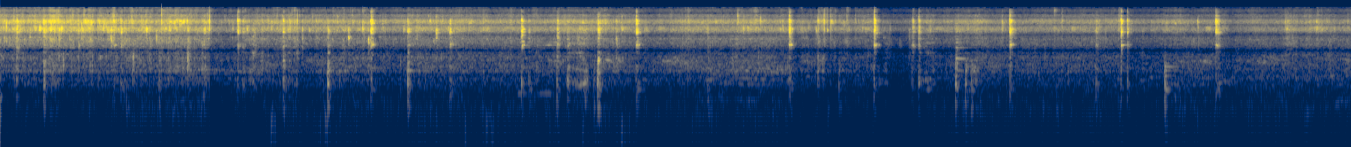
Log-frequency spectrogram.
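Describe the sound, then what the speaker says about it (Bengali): Garlic frying in oil in a wok gives a continuous soft sizzle broken by frequent sharp clicks and scrapes of a spatula stirring, close up with no voices. "রসুনটা দিয়ে ভালো করে ভেজে নিচ্ছি"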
